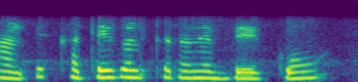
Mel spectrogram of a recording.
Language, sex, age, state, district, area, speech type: Kannada, female, 18-30, Karnataka, Hassan, rural, conversation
